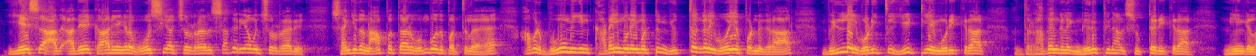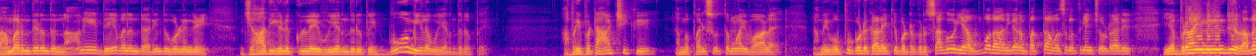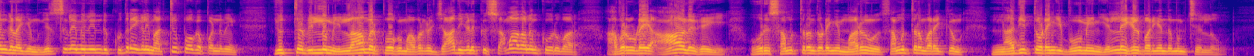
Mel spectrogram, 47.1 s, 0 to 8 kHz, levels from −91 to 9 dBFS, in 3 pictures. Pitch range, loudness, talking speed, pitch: 130-170 Hz, -11 LUFS, 100 wpm, 150 Hz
